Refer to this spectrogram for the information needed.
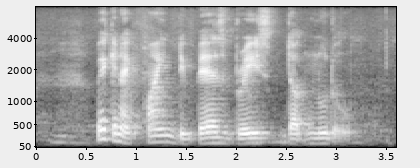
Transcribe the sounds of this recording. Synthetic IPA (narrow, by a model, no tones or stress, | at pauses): wɛkɛ̃najfãɪ̃ndibɛsbɹesdɔk̚nudə̰l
